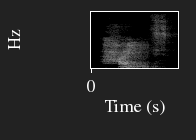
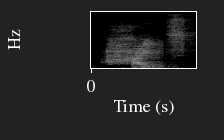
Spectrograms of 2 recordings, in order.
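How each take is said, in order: Both takes have the same delivery.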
